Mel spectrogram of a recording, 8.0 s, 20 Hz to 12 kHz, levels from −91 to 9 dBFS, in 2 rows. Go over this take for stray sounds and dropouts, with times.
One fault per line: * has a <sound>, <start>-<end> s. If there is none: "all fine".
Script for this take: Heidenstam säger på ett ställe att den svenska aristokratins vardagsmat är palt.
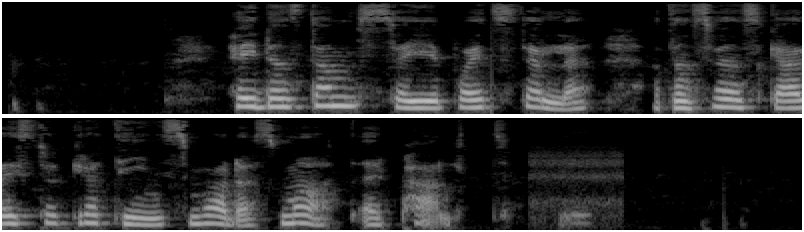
* has a laugh, 6.8-7.0 s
